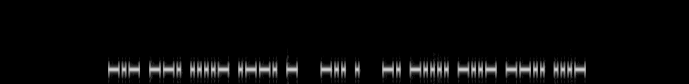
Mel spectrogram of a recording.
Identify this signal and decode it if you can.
Morse code, heard as a keyed tone, about 36 wpm, 700 Hz. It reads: KG4PT DE N6XZV
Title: USA Callsign DE Callsign - 5 Characters - 35wpm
